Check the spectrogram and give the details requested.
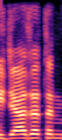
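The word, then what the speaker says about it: إجازةً: قولی اجازتاً بالتاء المربوطہ، اجازتاً کہیں تا مربوطہ سے، یعنی عفوا یا معلمتی ارید منک اجازتاً.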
